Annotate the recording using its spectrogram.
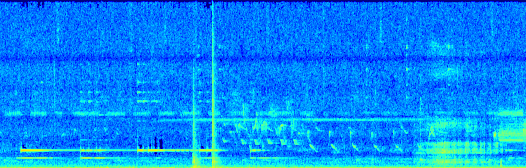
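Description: Two steady high ringing tones, one above the other, sounding on and off, with two sharp knocks about four seconds in.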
